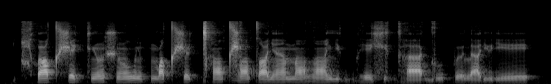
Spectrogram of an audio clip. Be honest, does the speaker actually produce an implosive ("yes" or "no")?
no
